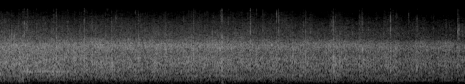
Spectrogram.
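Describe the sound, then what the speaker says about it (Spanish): Steady, moderately quiet applause from an audience at a public libraries congress session, a continuous wash of many hands clapping with no voices on top, easing slightly near the end. "vamos a darles un fuerte aplauso"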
